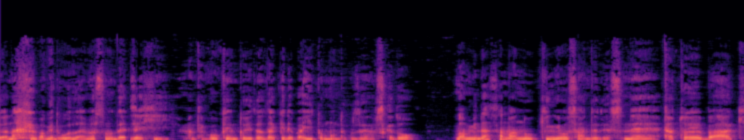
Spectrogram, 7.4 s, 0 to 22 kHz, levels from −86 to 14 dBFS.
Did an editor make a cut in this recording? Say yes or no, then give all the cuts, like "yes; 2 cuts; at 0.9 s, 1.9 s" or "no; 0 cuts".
no; 0 cuts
